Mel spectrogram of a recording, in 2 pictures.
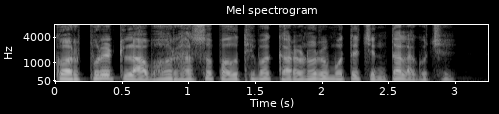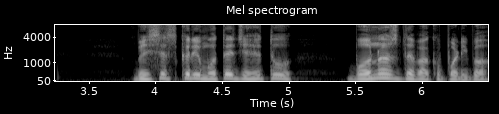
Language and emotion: Odia, fearful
